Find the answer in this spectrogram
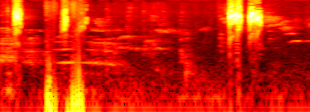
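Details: Female ruby-throated myzornis calling to a male. Low knocking thumps open, then a quick pair of sharp, high 'cret cret' chirps follows after a pause.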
